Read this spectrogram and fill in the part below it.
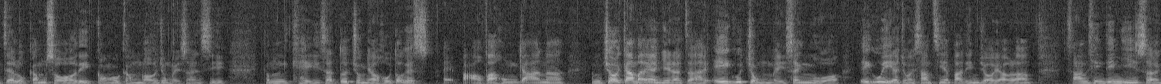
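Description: A man in his thirties with a Hong Kong Cantonese accent, giving brisk analytical stock market commentary in a studio. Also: mid-range voice, warm tone. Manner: brisk, analytical, frequent filler particles. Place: indoor studio.

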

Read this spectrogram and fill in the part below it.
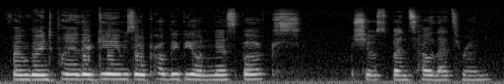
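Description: A young woman streaming a game from her small dark bedroom, chatting casually to viewers with a sore, partly lost voice and drifting into mumbles. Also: fairly high pitch, completely flat delivery, moderate pace, rough recording. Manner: soft-spoken, drifts into whispers and mumbles. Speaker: gaming streamer.

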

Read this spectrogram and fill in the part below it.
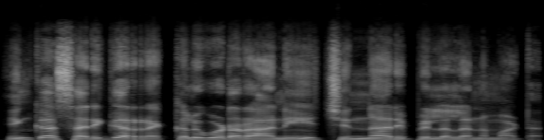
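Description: A man narrates a story for children as if chatting with a partner. His medium-pitched voice moves up and down with great animation and expressive exclamations. The recording is dry, with no room sound. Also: quick pace, no room sound. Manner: expressive, reacts with exclamations and short questions. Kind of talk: conversational children's storytelling dialogue.

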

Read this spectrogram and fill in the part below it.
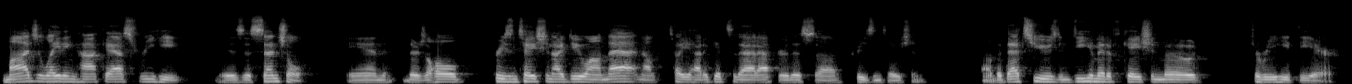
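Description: A man's voice: medium pitch, steady tone, moderate pace, darkish tone. A man in his thirties giving a technical presentation as an HVAC trainer, talking plainly with frequent ums, recorded over a webcam.

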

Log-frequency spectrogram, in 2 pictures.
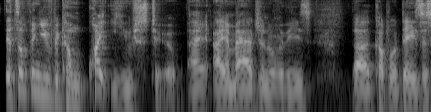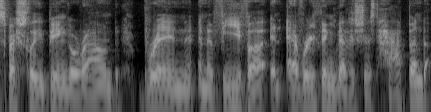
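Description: A man with a mid-pitched, lively voice narrates a tabletop game as its game master. He improvises descriptions haltingly, feeling for each phrase. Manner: halting, searching for words as he describes. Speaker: game master, podcast host.

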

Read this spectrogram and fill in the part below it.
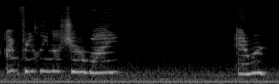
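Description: Young woman doing a bratty jealous vampire girl, super high voice, snippy and dramatic, noisy webcam audio. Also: fairly even intonation, unhurried. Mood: scolding. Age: young adult. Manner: blunt, sarcastic, dramatic, with whispered asides. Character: haughty jealous female teen vampire. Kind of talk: comedic roleplay to the listener. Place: dim bedroom, indoors. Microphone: webcam at close range.

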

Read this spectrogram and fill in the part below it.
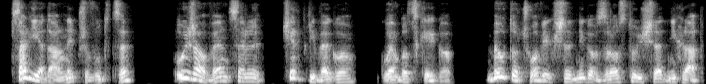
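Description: A male audiobook narrator with a husky, gravelly voice of middle pitch. He reads literary prose expressively, in a measured storytelling manner.

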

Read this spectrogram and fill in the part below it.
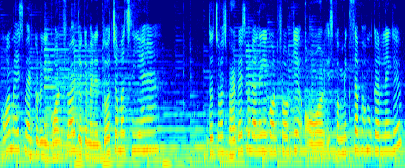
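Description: A woman's voice: high voice, a little fast. A woman giving a casual step-by-step recipe voice-over as a cooking channel host, mixing English words into her talk. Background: guitar music.

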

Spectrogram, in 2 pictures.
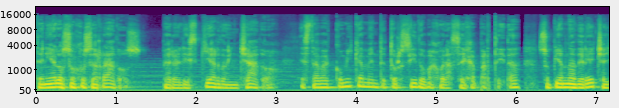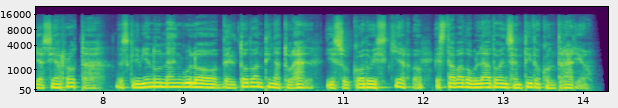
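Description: A man's voice: medium pitch, fairly even intonation, moderate pace, few pauses, dark tone, breathy edge. A man reading a novel aloud as scripted audiobook narration for a podcast. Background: faint music.

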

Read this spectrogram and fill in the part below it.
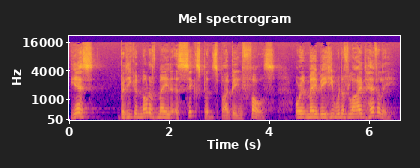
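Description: A man reading an old Victorian sermon aloud in an earnest, measured, preacherly manner. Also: on the high side, lively intonation, a little mellow. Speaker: sermon reader.

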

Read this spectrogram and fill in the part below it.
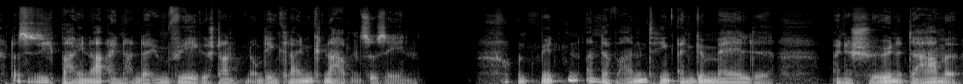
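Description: A man reading a fairy tale as narrator, expressive, with a gravelly, husky voice. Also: a bass voice. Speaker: storyteller, narrator.

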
